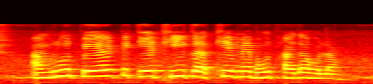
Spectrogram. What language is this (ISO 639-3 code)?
bho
